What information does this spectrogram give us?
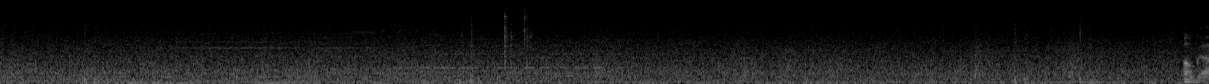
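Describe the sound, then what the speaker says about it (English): Waterfall ambience in The Elder Scrolls Online, around Grahtwood, as a steady broadband rushing wash with no clear breaks and faint game sounds on top. "I feel like I hear a waterfall."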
